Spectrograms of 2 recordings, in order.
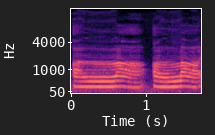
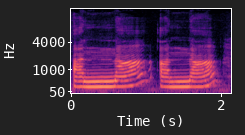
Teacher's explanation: If you might remember from English, we've got a plain alveolar lateral la, okay, and what happens is the tongue tip is in the alveolar region and the sides of the tongue are lowered, okay. Allah, you can actually see that in my mouth, Allah, Allah.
